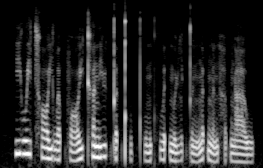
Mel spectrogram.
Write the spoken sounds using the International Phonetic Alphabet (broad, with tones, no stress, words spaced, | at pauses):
juː˥jt͡sʰɔː˧j wɐ˨˥p̚fɔː˨˥j kʰɐ˥njyː˥k̚t̪ɐ˧t̚ kʷʰɐ˨p̚kʷʰɐ˨˧mkʷʰɛː˧t̚ mɵ˨˧ɥlɪ˧k̚t̪ɵ˨n ŋɐ˥t̚ŋɐ˨˥nhɐ˨˥p̚ ŋaː˧w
